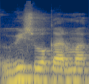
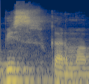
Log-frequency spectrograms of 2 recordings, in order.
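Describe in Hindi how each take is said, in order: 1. शब्द की शुरुआत v ध्वनि से होती है। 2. शब्द की शुरुआत b ध्वनि से होती है। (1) "हम लोग व को ब से उच्चारण करते हैं" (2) "बी मतलब लगा देते हैं"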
